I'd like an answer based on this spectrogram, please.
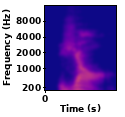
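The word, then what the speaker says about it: Zhang: or Zang or however I I I think his name is pronounced Jeang, but in America, Zang.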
